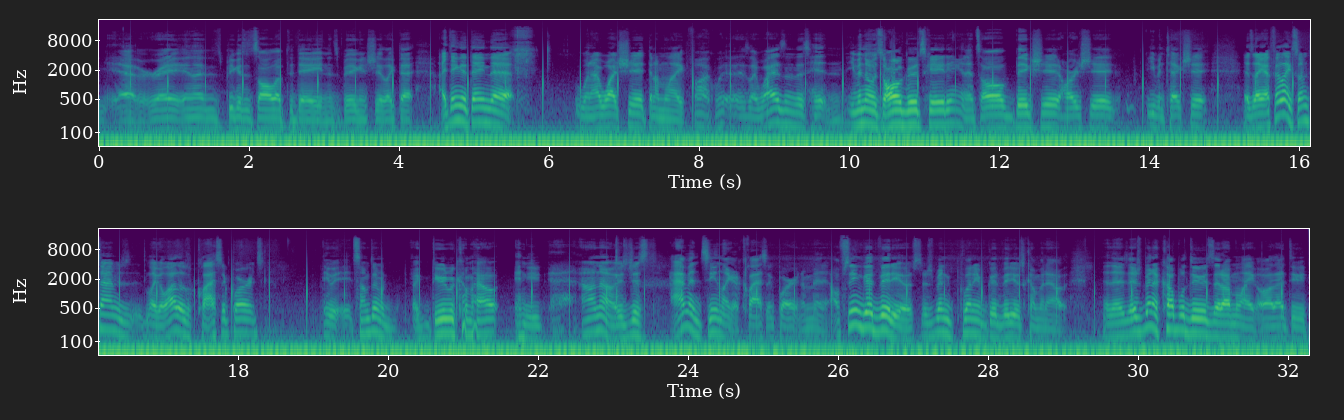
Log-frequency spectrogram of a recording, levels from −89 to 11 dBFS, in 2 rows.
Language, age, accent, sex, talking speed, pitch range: English, 20-39, American, male, 210 wpm, 95-145 Hz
